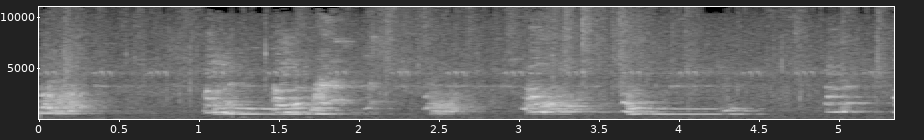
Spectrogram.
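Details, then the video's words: Beagles hunting rabbits in the rain give separated bursts of baying, each a short, harmonic yowl lasting under a second, spaced about a second apart over a steady background hiss. "rabbit hunting with beagles in the rain"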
